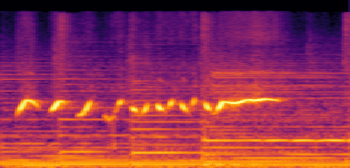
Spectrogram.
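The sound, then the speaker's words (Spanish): Quick, warbling whistles trill and flutter like birdsong, then settle into one long held note, all over a soft musical backdrop. Children whistling in imitation of bird songs, clear. “Adiós, adiós, los despidieron los niños y cuando los perdieron de vista, se entretuvieron silbando e imitando sus cantos.”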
